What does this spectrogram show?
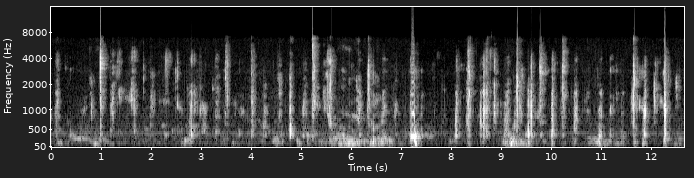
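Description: Close-miked chewing and lip-smacking: a quick, irregular run of wet smacks and crunches from a mouthful of rice, meat and fresh greens, with one louder smack a little past seven seconds in. A faint steady hum runs underneath.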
